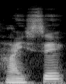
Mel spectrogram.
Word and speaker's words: heiße: 발음은 S가 2개 있는 거와 동일하다 그랬죠. 그래서 에하고 이가 붙어 있으니까 I라고 발음이 될 거고, 그럼 하이 다음에 S 2개니까 하이세, ich heiße Klaus.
